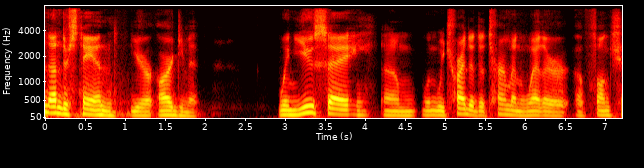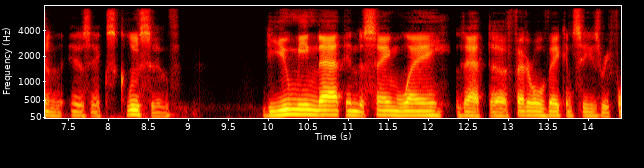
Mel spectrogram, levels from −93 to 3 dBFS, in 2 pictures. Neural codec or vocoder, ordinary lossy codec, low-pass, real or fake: autoencoder, 48 kHz, 32 numbers a frame, DAC-VAE, trained on Japanese speech; AAC, 48 kbps; 7.2 kHz; fake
